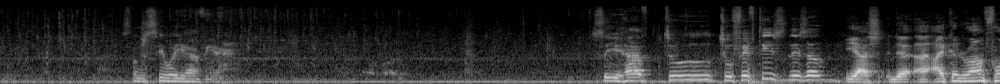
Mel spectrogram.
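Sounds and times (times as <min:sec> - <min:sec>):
circulating water washing: 0:00.0 - 0:08.8
aquarium equipment hum: 0:00.0 - 0:10.0.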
